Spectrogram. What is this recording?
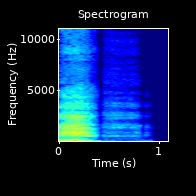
Breath Gasp 01
Breath recorded for multimedia project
